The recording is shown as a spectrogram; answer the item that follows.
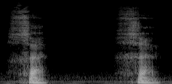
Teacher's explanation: Ensuite, le Ach-Laut, c'est le son R, qui ressemble à la J espagnole, par exemple. Et qui ressemble aussi un petit peu au R français, mais en sourd, donc les cordes vocales ne vibrent pas, et également un petit peu plus haut dans la bouche. Donc, R, R.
